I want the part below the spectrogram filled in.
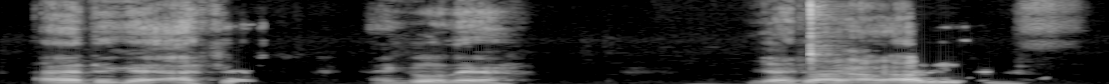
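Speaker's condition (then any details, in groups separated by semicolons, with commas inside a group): Cerebral palsy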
